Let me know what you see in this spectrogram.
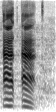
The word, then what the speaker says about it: AT-AT: They get promos, and they get press releases from Star Wars, and it's AT-AT. – Yeah! – Oh, snap! – Yeah, as in rhymes with hat is the way the press release says.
